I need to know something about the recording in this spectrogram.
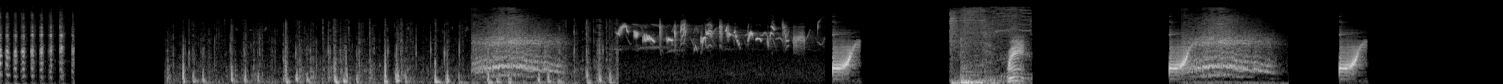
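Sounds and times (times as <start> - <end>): cartoon clip-clop footsteps: 1.6 - 6.4
high bird-like chirping: 6.1 - 8.3.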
